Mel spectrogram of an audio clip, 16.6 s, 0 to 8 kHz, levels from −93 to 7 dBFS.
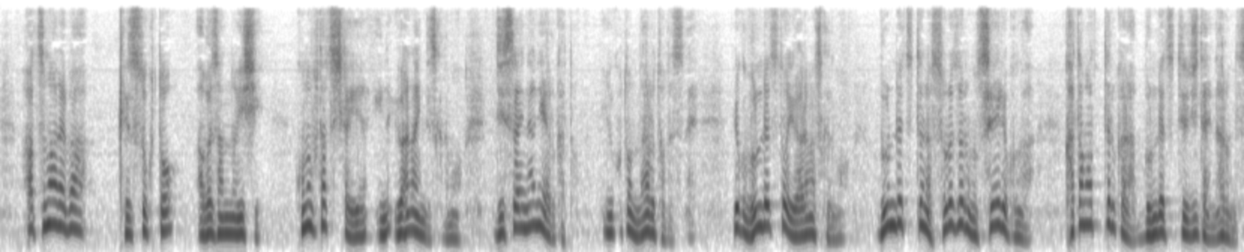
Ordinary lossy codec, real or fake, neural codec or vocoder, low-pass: MP3, 48 kbps; real; none; 7.2 kHz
